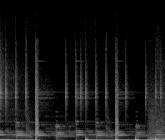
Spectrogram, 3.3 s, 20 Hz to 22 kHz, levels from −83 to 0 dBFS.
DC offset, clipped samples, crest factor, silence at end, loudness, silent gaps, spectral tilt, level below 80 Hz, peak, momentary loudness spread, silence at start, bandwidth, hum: under 0.1%; under 0.1%; 16 dB; 0 s; -39 LUFS; none; -3.5 dB/octave; -38 dBFS; -20 dBFS; 10 LU; 0 s; 17 kHz; none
